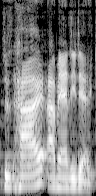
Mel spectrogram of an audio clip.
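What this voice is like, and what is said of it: Imitates another person's voice. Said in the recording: “I can impersonate him if you look at me. ... It's like he's really here.”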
